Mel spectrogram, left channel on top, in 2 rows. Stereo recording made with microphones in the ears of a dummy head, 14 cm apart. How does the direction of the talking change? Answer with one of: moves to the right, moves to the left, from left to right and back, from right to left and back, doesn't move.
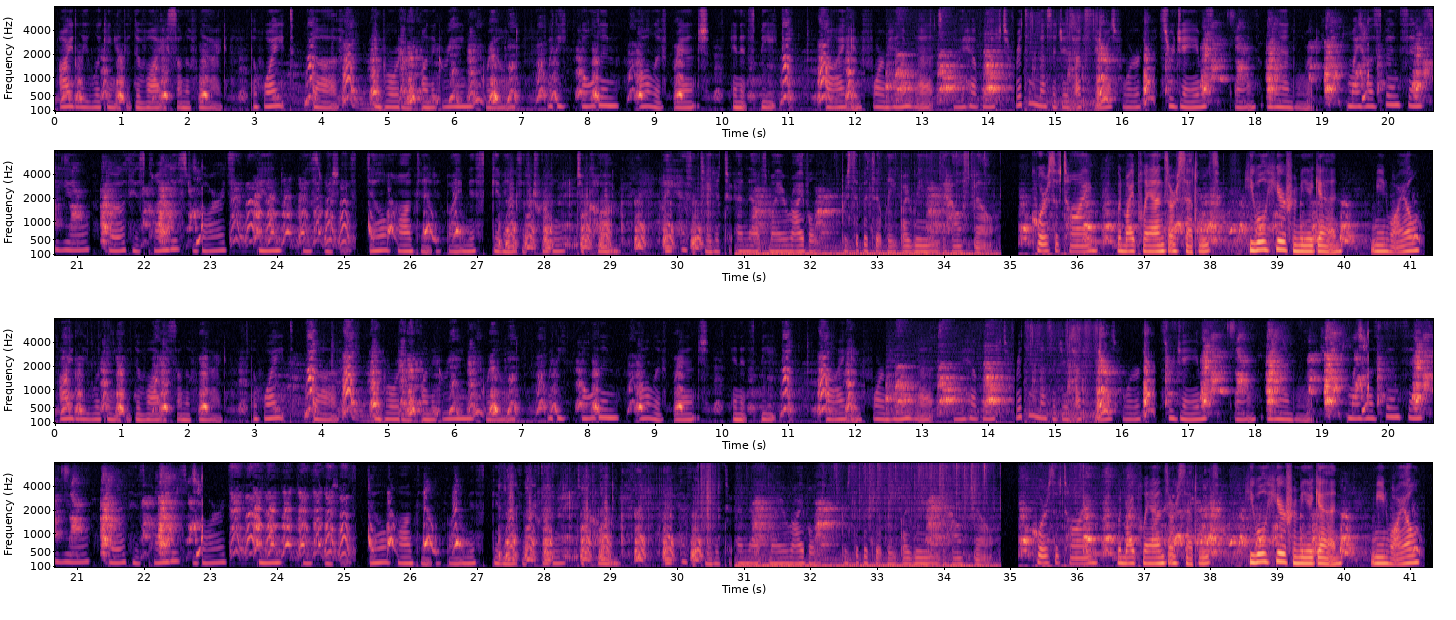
moves to the right.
